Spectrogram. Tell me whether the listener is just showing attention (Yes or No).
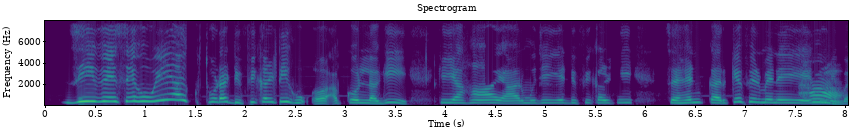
No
